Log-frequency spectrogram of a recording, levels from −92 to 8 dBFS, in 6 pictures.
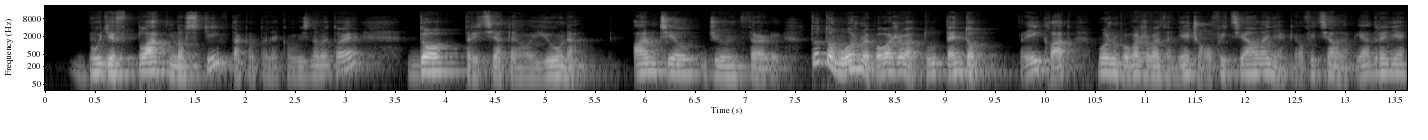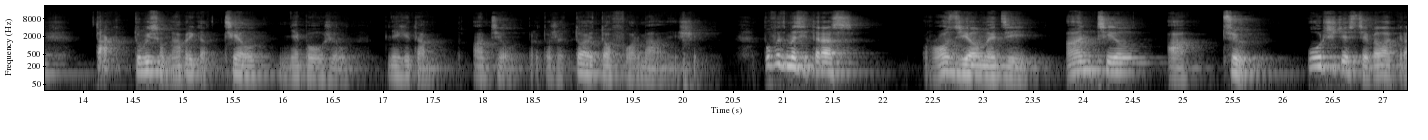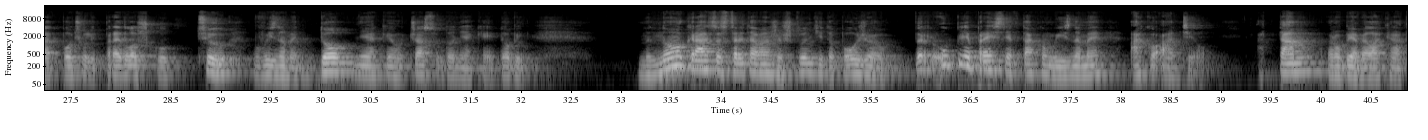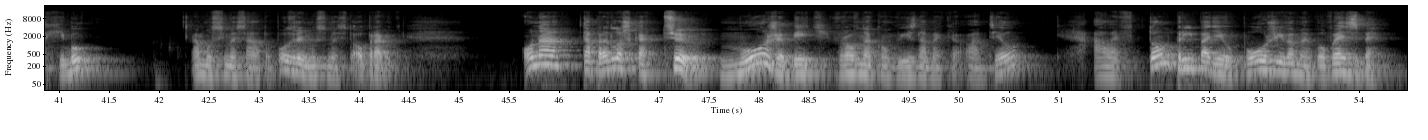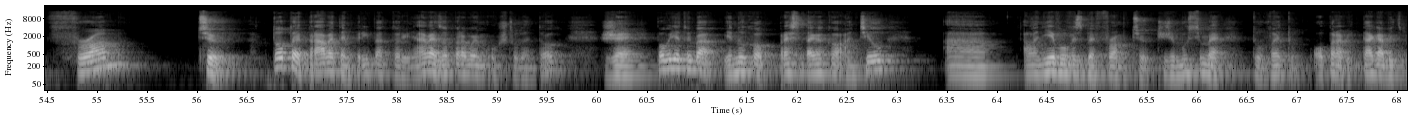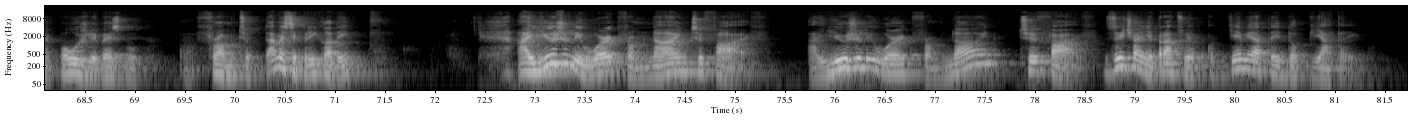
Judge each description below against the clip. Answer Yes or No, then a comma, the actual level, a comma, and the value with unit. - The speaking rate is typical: Yes, average, 130 wpm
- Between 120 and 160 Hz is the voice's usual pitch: No, low, 110 Hz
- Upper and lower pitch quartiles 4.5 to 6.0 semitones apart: Yes, average, 4.9 semitones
